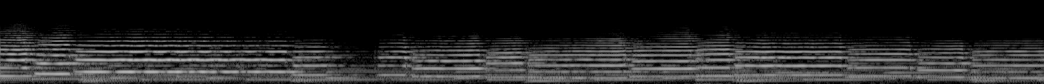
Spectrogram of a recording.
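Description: Solo cornet playing a slow melody of held notes with piano accompaniment, with a short breath pause between phrases at about three and a half seconds.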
